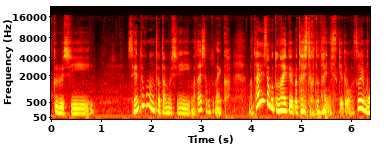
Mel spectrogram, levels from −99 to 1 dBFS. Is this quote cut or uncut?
uncut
